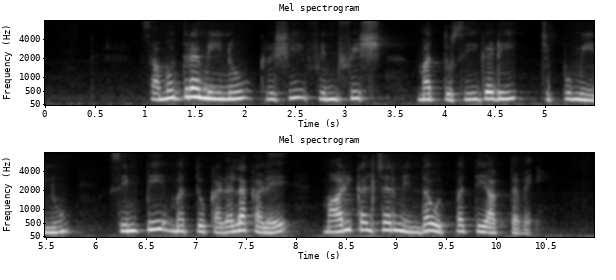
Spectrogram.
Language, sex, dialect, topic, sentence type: Kannada, female, Mysore Kannada, agriculture, statement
